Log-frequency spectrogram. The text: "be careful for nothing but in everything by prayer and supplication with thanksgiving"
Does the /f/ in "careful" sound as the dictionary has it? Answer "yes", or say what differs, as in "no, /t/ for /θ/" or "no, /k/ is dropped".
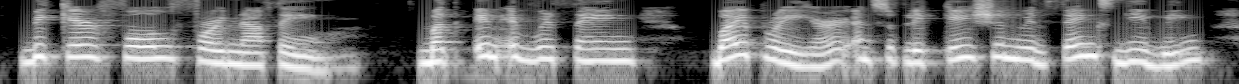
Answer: yes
